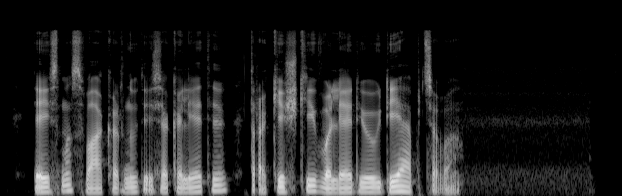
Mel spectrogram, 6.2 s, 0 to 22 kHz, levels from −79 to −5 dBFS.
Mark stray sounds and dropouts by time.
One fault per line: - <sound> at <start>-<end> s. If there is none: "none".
none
